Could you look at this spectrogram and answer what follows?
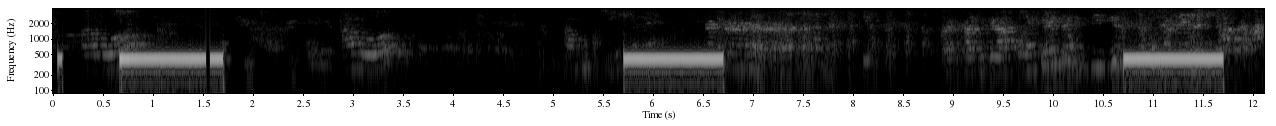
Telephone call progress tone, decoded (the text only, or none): ringback tone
